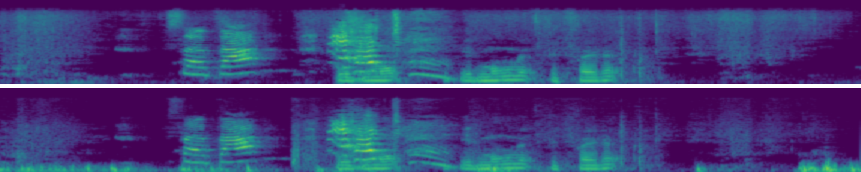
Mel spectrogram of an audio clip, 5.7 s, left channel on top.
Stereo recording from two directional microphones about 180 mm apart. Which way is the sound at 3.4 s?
10° left (ahead or behind).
